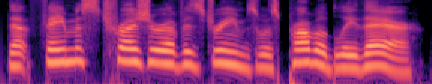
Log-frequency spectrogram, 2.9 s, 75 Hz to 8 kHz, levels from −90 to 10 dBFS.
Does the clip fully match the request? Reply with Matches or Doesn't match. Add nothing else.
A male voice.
Doesn't match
